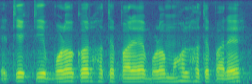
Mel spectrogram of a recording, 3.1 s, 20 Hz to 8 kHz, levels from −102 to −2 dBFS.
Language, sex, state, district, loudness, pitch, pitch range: Bengali, male, Assam, Hailakandi, -19 LUFS, 135 Hz, 130-140 Hz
